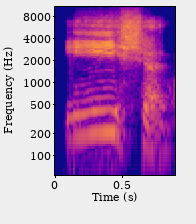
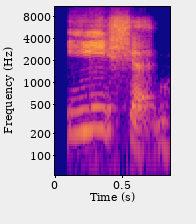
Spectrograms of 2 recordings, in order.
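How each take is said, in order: The two takes are said the same way.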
